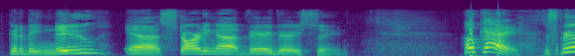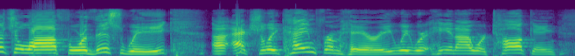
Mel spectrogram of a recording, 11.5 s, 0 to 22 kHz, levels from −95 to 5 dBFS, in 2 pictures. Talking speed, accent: 150 wpm, American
